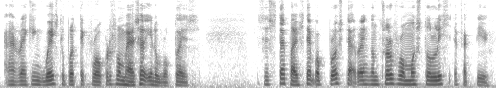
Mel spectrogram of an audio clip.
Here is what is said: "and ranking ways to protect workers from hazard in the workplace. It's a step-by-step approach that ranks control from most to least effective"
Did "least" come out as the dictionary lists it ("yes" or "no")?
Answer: no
